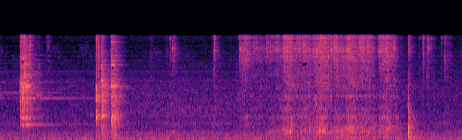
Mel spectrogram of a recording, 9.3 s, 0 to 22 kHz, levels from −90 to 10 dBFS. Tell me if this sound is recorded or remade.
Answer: recorded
